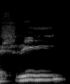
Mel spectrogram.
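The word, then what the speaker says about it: श्री: The Jai Shri Ram, the Shri is the same as Shankara, Shiva, that Sha. Okay. That is what is called Talavya Sha.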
